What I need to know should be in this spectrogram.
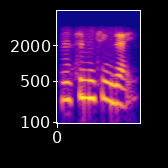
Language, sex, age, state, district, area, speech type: Bodo, female, 18-30, Assam, Baksa, rural, conversation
